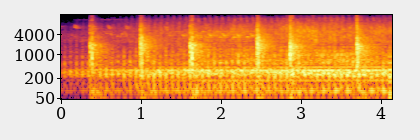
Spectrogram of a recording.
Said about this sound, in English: And that was the commander in his helicopter just coming in low right over the canopy. The helicopter landed. This officer jumped out. Blades are still spinning.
